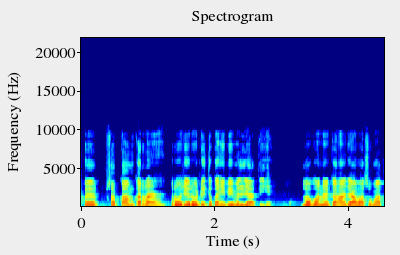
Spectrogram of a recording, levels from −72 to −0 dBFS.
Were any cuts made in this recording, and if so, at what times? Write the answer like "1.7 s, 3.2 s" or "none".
1.4 s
